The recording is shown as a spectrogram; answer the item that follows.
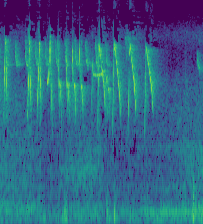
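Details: Actively singing bar-winged prinia, known locally as ciblek semi, whose distinctive song reportedly sets other prinias singing: a dense burst of rapid high chips and slurred notes for about three seconds, then quiet.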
